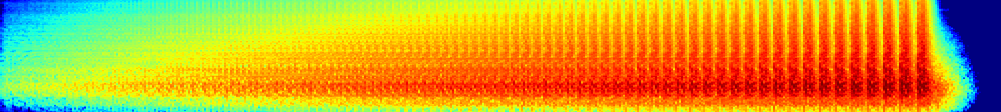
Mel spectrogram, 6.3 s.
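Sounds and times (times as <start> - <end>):
clap sound effect: 2.1 - 6.0.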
